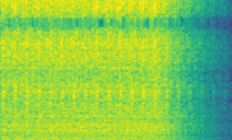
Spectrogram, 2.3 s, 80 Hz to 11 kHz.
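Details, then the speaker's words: Mazda B2000 truck idling after a #2 rod knock fix. Valve train is adjusted to spec. Even, steady low idle thrum with a light regular tick over it before shutdown; the tick is normal valve train noise and the engine is healthy. "Um, did you do hear some ticking? That's the val train. Uh, ignore that. Just what these things do."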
